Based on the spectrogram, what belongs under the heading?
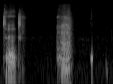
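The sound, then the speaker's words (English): A few harsh, breathy coughs: a quick pair at first, then a longer rasping cough after a short pause, followed by a soft low thump and faint noise. “Yeah, I just had a cough a little bit there.”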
